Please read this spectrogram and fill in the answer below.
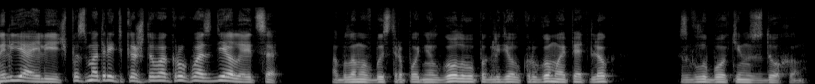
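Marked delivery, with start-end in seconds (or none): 0.0-2.8 high, alarmed cry; испуганно. A narrator's reading. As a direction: scare the master awake. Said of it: "испуганным голосом". (слуга в испуге зовёт барина)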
